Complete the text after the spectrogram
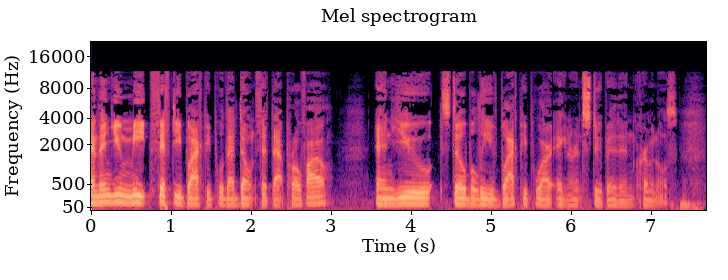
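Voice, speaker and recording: With an American accent, a man speaks at a moderate pace and fairly low pitch with ordinary pitch variation. The sound is dry and close with no echo against a quiet background. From upstate New York, Rochester. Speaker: arts nonprofit founder. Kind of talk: interview. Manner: halting, many fillers.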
